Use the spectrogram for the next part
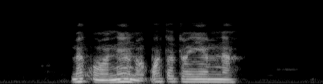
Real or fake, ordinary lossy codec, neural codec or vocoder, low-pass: fake; MP3, 48 kbps; codec, 16 kHz, 6 kbps, DAC; 7.2 kHz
